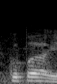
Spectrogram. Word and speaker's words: Cowper: Cooper is C-O-W-P-E-R, not Cowper, as it's pronounced Cooper.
